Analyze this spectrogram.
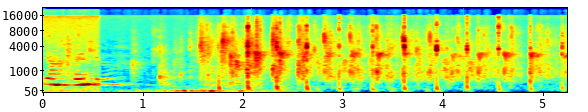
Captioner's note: applause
